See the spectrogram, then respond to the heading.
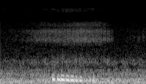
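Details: A sleeping cat gives a brief, soft, rumbling snore over steady room noise; cute, harmless snoring.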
